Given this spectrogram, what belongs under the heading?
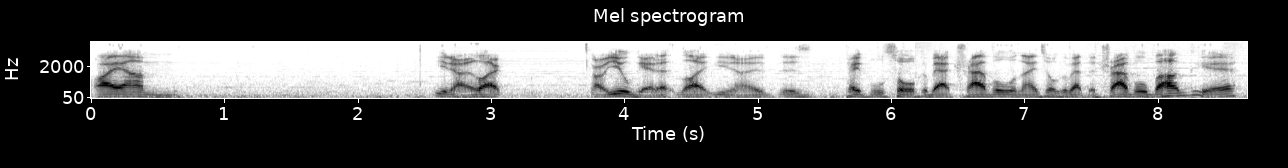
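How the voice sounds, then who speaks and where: Aussie bloke around fifty chatting on stream, kinda low voice, swears a lot, calls everyone bro. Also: male voice, normal speed, long pauses. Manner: laid-back, swears freely, keeps calling viewers brother. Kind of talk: casual live-stream chat while gaming. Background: faint music.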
